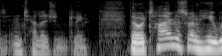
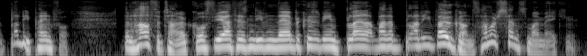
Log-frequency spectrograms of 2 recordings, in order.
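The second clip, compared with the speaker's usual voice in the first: higher, fretful English everyman; Arthur, exasperated; 6 semitones higher, 4 dB louder than usual. Acted. Arthur to Ford about his search for Earth, exasperated. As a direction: rattle off his grievances in a rush.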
